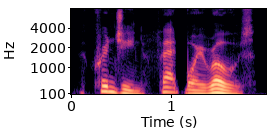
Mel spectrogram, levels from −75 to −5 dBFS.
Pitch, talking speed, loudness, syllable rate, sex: 120 Hz, 155 wpm, -17 LUFS, 3.7 syllables/s, male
